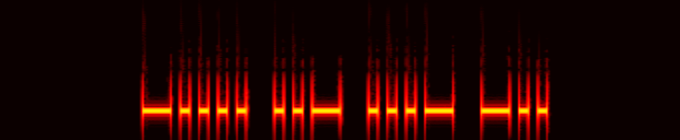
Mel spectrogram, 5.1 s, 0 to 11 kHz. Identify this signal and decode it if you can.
Morse code, heard as a keyed tone, about 17 wpm, 700 Hz. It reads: 6UVD
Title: All Cut Numbers - 4-Digit 17wpm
